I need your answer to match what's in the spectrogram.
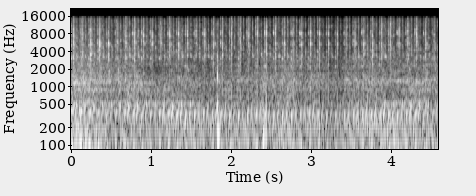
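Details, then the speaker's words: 2006 Ford Explorer 4.6L V8, cold start: sharp quick ticking about three per second, loudest right front (passenger side), gone after 15–20 seconds; exhaust manifold leak from warped manifold that seals when warm. "I can already tell the nois is coming uh mainly from the front and as you saw there it only lasted maybe 15 20 seconds and now the engine sounds normal once again"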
